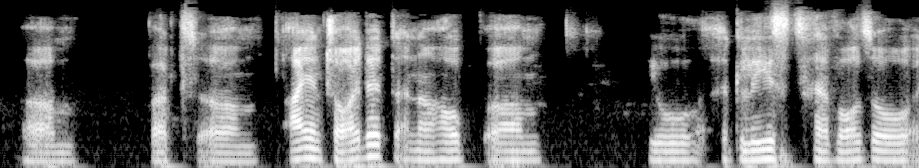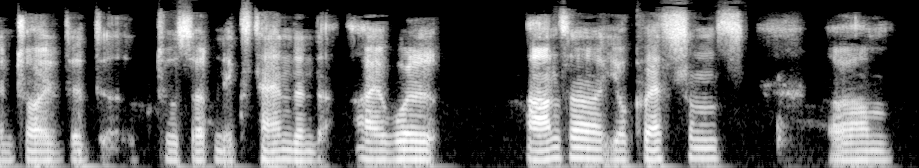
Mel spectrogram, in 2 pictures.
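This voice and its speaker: A man's medium-pitched voice in a German accent, very slow and monotone, with flat intonation and long, frequent pauses. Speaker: lighting expert presenter. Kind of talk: webinar presentation Q&A. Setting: phone call. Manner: halting.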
